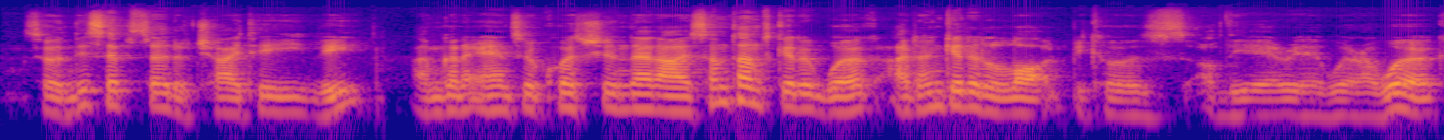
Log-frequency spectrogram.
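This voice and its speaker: Delivered at a very fast pace with hardly any pauses, the speech carries a Cantonese accent and ordinary pitch variation. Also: man, medium pitch for a man. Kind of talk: casual talk to camera.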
